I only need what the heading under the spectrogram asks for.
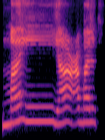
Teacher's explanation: the oral part of the noon sakina will disappear, which is the tip of the tongue touching the roof of the mouth. But one of the characteristic of letter noon sakina, which is gunna, will left behind, and that gunna will be merged with these two letters when idgham of noon sakina is happening. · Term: incomplete merging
